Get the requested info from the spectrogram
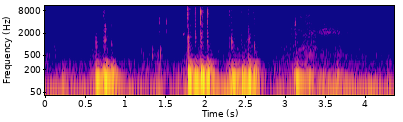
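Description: A few keystrokes on a computer keyboard: about four separate taps, heavy in the low end.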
